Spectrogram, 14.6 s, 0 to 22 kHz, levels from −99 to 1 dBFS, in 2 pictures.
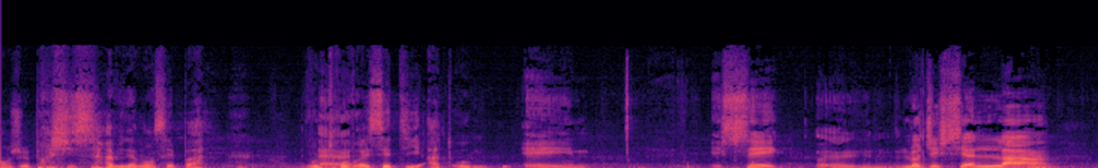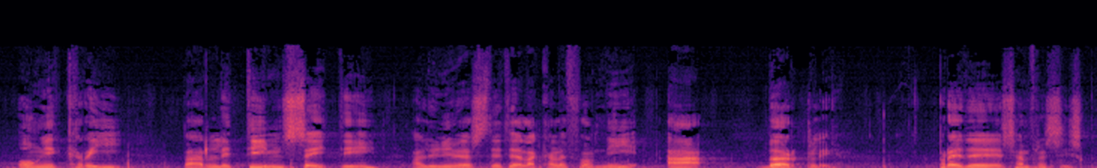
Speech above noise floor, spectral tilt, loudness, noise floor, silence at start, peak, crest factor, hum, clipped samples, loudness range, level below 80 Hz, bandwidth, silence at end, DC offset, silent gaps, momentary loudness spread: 24 dB; -4.5 dB/octave; -34 LUFS; -57 dBFS; 0 s; -14 dBFS; 22 dB; none; under 0.1%; 4 LU; -60 dBFS; 16 kHz; 0 s; under 0.1%; none; 13 LU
